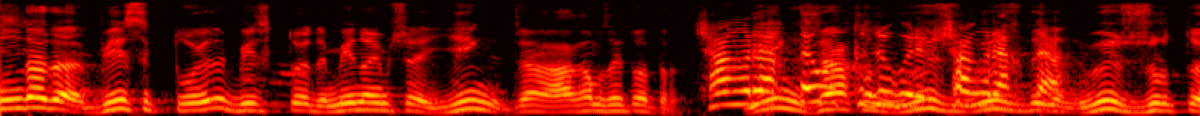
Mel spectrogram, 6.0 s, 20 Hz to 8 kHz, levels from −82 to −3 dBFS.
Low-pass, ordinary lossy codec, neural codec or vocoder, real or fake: 7.2 kHz; none; none; real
